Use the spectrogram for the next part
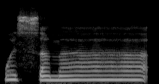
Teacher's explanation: مد متصل ہے، 3 سے 4 الف کے برابر کھینچ کے پڑھیں گے۔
